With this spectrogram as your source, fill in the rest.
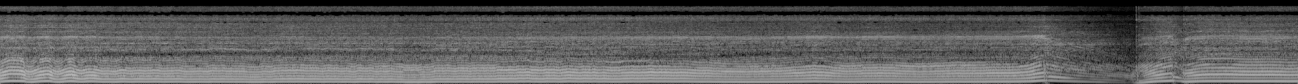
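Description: A chainsaw engine roars loudly and cuts through wood, its pitch dipping and rising as the throttle changes.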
